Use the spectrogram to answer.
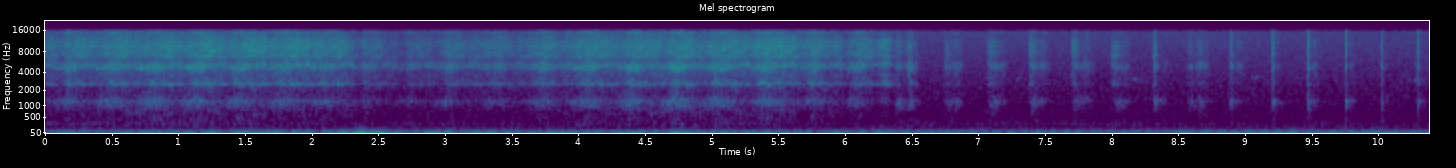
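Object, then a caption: Wooden mortar and pestle with salt. A wooden pestle grinds salt in a carved, hollow wooden mortar held in one hand, making a steady rubbing, rasping sound. After about six seconds the grinding turns into quicker, rhythmic scraping strokes with bright grit, over a constant low hum.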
